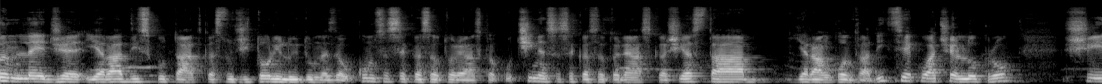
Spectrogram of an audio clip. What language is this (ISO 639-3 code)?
ron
